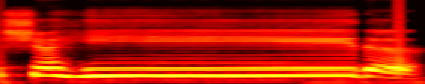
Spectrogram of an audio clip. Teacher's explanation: دال ساکن پہ قلقلہ ہوگا اور یہاں پر مد عارض وقفی ہوگی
